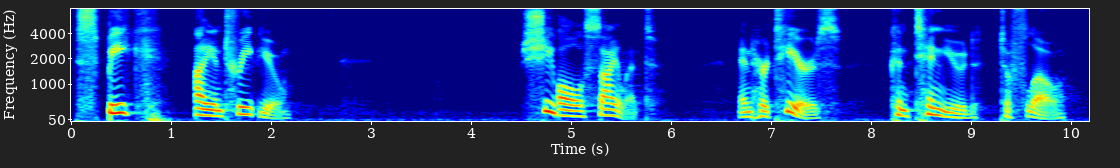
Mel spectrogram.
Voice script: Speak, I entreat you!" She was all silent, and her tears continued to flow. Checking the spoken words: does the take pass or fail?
fail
